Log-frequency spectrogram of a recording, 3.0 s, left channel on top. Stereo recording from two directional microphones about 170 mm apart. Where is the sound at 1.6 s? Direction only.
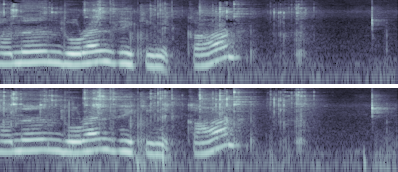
40° left (ahead or behind).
